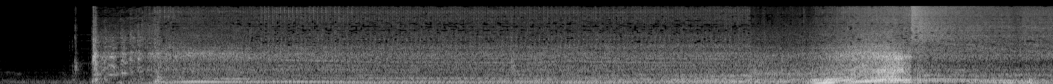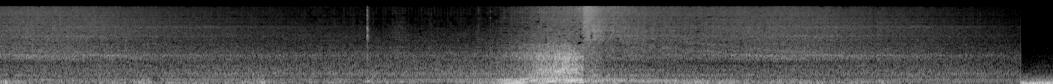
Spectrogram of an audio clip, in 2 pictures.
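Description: Turbocharged 2024 Ford Bronco engine, fitted with a blow-off valve adapter, starting about a second in and settling into an idle. It is then revved twice, about eight seconds apart. Each rev rises and falls in pitch, with a brief high hiss at its peak.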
